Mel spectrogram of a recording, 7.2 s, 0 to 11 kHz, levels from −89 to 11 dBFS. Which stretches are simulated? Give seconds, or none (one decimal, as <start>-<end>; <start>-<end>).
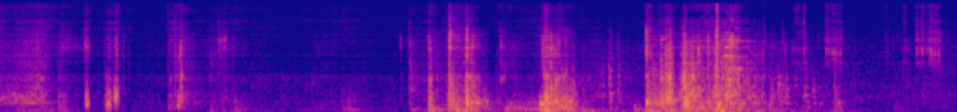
0.0-4.5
